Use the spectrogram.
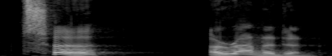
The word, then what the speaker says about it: pteranodon: Now, strangely, when it comes to spelling, pteranodon is spelt with a P. P is for pteranodon. OK, spelling lesson over. Because when it comes to drawing, T is for pteranodon. T-aranodon.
